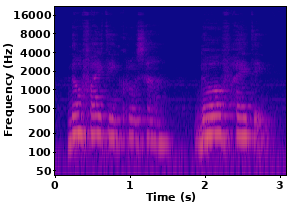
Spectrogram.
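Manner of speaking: gently hushed voice. Recalling one of his favorite memories, imitating Kawata's soft voice. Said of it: "Kawata had that soft voice".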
